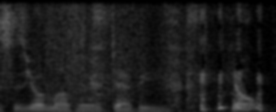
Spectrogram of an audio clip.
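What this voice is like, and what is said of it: Impression of Debbie, slight English accent. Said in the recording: “You do your mother with a slight English accent ... That's how she talks.”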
